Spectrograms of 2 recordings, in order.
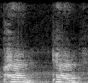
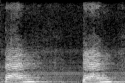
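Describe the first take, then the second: First: The first consonants have a strong puff of air. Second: The first consonants have no puff of air. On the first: This is how native speakers say it. "लेकिन वो बोलते हैं फैन ठैन यानी कि P के साथ H के sound" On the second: This is how Indian speakers say it. "जिस तरह हम uh, बोलते हैं"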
